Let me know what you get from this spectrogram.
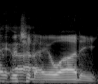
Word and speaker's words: Richard Ayoade: The guy Richard Ayoade.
